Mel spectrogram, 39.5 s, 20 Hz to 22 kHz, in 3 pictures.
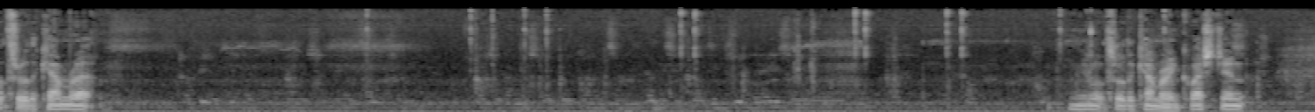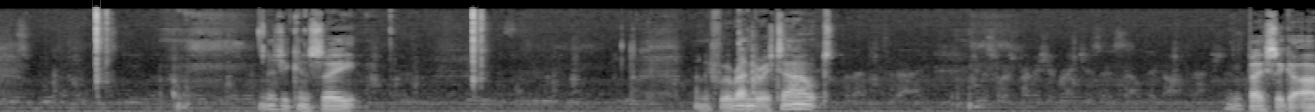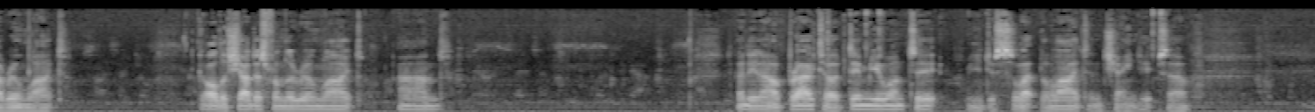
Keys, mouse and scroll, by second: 3.3 scroll up 1, 4.5 middle click, 4.6 scroll down 6, 5.2 scroll down 4, 5.3 middle click, 5.9 scroll, 6.8 click, 7.8 x, 8.5 click, 9.4 click, 10.1 scroll up 5, 11.2 scroll, 11.4 middle click, 13.9 0, 15.5 scroll, 15.6 scroll up 5, 16.9-19.0 middle click, 17.7 0, 20.3 F12, 30.2-30.9 scroll up 2, 30.9-31.9 scroll down 5, 31.9 scroll down 3, 32.2-34.4 scroll, 34.4 Tab, 34.9 click, 37.7 click.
